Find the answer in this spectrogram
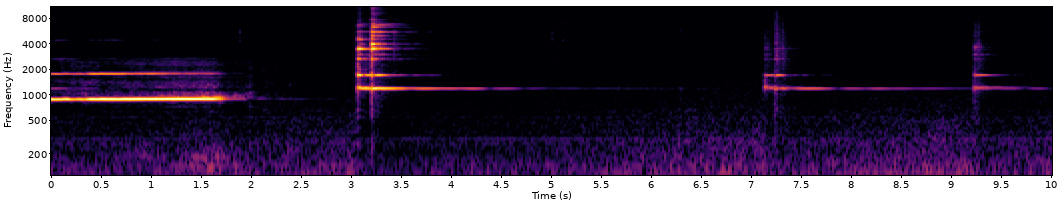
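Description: A homemade wind instrument with coiled clear tubing holds one wavering note that stops about two seconds in. Then an object is struck three times, each strike leaving a single bell-like tone that rings and slowly fades.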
